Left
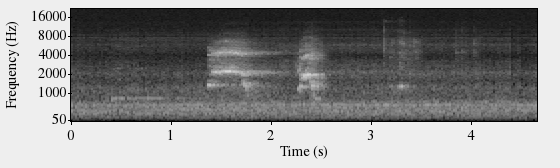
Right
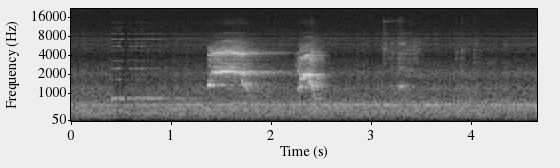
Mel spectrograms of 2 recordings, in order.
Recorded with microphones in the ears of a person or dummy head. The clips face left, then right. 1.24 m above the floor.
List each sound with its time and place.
1.4 s a scream: 20° right (ahead or behind), 3.5 m; by 2.5 s 15° right (ahead or behind), 3 m
3.1 s a dropped coin: 20° right (ahead or behind), 6 m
